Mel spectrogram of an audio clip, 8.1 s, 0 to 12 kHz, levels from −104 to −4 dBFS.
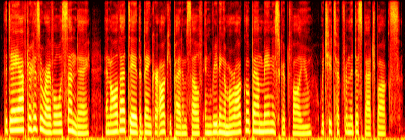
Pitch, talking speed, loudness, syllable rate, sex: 195 Hz, 215 wpm, -18 LUFS, 6.1 syllables/s, female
